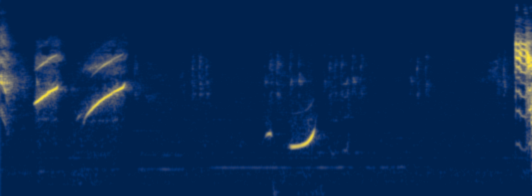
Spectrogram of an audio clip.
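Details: Indian ringneck parakeet at home whistling two clean upward-gliding notes, then after a pause a short lower rising note with soft taps, ending in an abrupt shrill squawk.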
